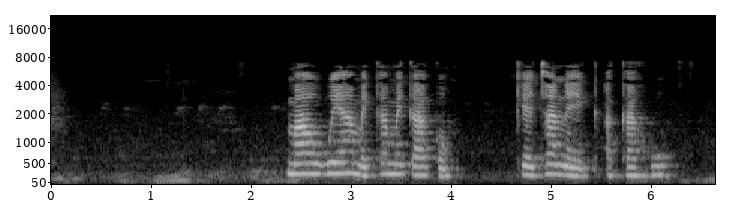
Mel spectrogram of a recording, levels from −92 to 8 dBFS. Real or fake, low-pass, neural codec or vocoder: fake; 7.2 kHz; vocoder, 44.1 kHz, 128 mel bands every 512 samples, BigVGAN v2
